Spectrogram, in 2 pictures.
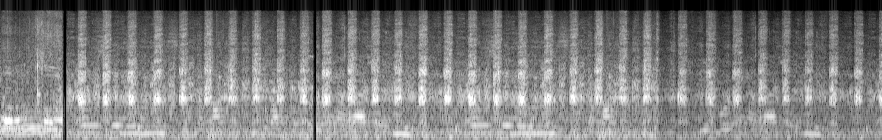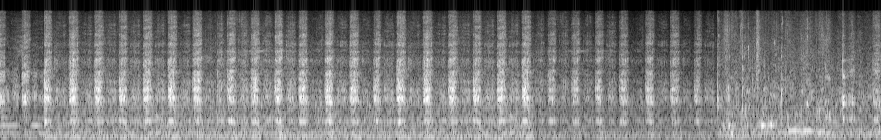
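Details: American Bully dog, from a pair of pet Bolow-bloodline American Bullies, Bilbow (pocket type) and Lily (classic type), panting in quick steady breaths about four per second, with Spanish speech over it throughout.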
